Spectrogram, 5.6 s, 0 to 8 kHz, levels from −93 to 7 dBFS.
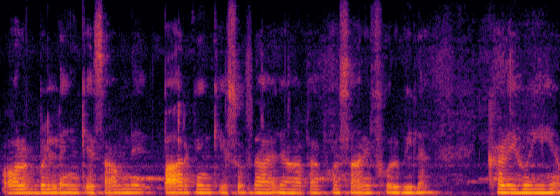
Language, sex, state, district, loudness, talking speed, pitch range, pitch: Hindi, male, Uttar Pradesh, Lalitpur, -21 LUFS, 180 wpm, 145-155 Hz, 150 Hz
